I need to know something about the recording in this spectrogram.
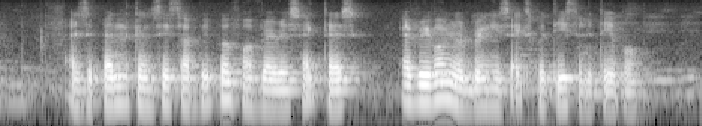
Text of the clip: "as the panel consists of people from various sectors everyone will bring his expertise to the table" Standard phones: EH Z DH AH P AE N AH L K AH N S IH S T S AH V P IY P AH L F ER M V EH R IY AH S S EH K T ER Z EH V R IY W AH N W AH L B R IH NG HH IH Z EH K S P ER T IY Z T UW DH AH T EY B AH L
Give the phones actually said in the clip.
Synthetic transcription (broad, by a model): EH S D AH P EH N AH N K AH N S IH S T S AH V P IY P AH L F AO V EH R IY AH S S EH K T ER S EH V R IY W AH N W AH L B R IH NG HH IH S EH K S P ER T IY S T UW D AH T EY B AH L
